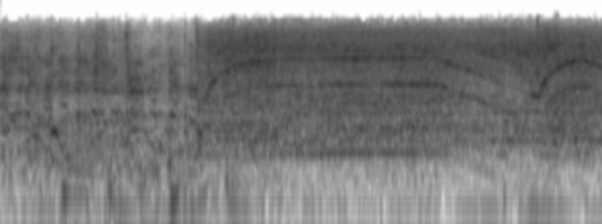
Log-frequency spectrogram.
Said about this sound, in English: Why don't I shut this off and you can finish vacuuming later? Oh, on the other hand, I could turn off the music and listen to the vacuum.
